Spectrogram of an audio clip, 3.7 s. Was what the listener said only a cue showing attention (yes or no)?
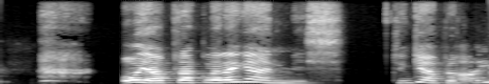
yes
